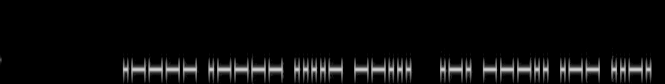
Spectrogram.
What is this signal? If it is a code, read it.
Morse code, heard as a keyed tone, about 28 wpm, 700 Hz. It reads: 1147 R8WF
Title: Worked All Europe DX Contest - QTC Exchange - 28wpm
